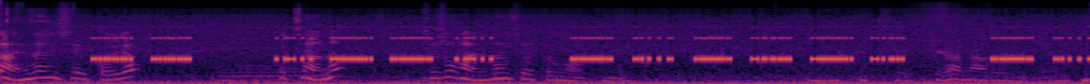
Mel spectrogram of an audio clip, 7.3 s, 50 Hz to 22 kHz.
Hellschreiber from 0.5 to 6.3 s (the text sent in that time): CQ TEST SV9REK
